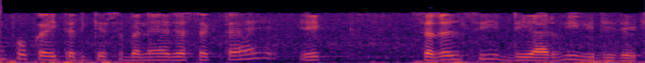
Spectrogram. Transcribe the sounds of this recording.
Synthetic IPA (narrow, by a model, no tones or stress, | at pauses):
mkokɐit̪ɐɾiːkesebɐnaːjad͡ʒaːsɐk̚t̪aɦɛ | eːk̚ | sɐɾəlsiɖiːaːɾʋiʋɪd̪ʱid̪eːkʰ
